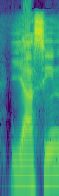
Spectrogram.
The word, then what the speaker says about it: Yaseen: जहां तक उच्चारण की बात है तो अरबी में इसे यासीन कहते हैं। या को थोड़ा खींचते हैं और सीन पर जोर देते हैं और स की आवाज नरम होती है।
